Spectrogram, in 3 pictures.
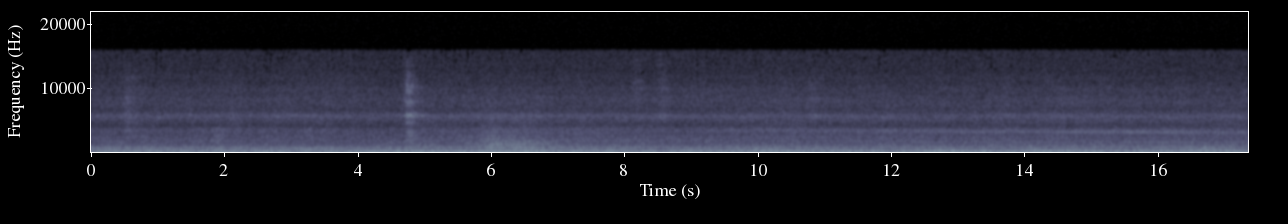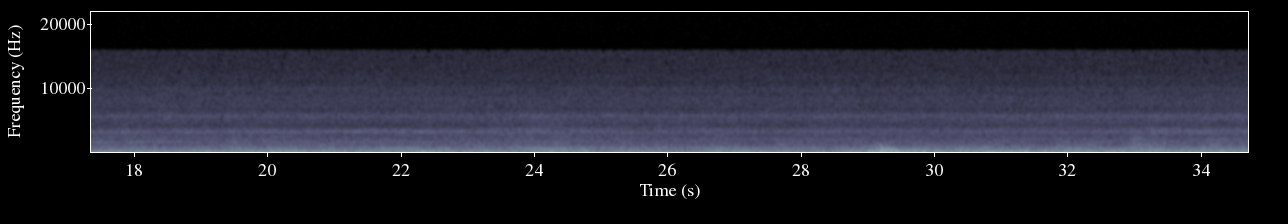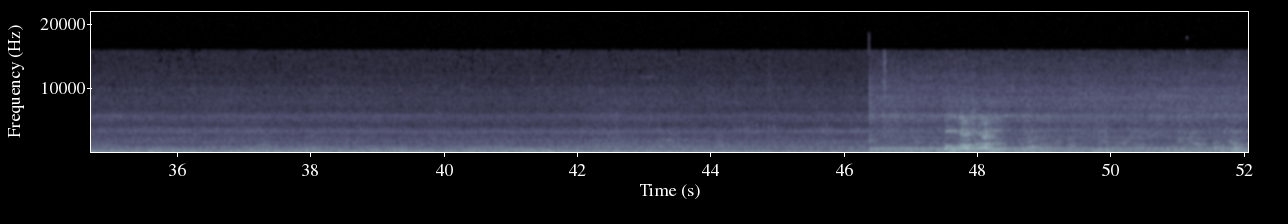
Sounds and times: machines 44.0 - 52.0
workers chatting 46.4 - 52.0

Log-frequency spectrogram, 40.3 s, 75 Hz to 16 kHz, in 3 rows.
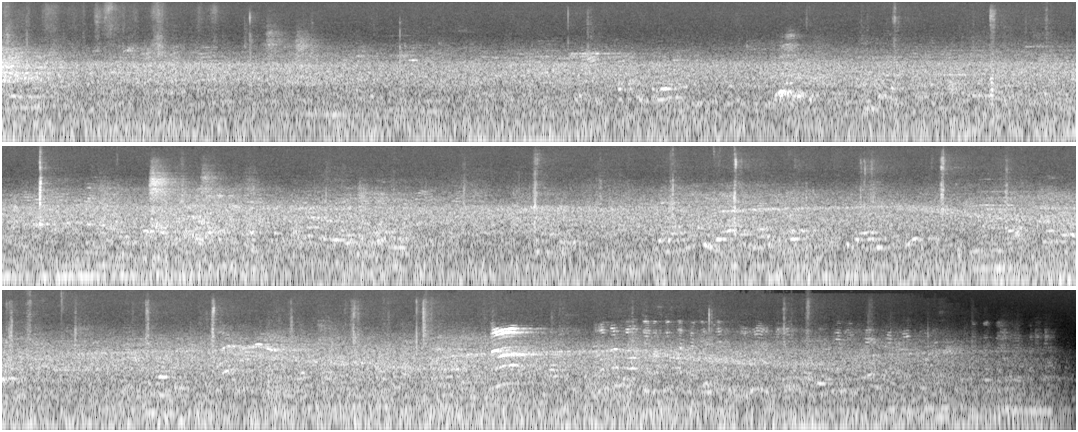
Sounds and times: light wind 0.0 - 40.2
people walking 19.0 - 32.9
people talking 28.6 - 38.2

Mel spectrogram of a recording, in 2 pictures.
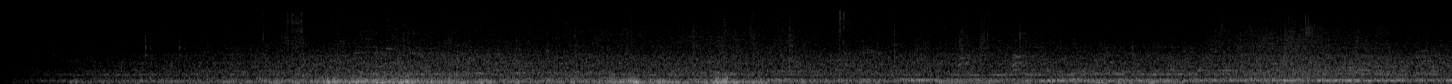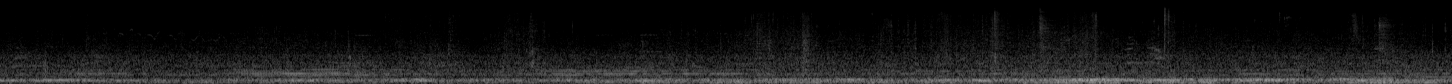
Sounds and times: pieces of wrap flutter in the strong wind 0.1 - 29.0
fence of the construction site rattles in the wind 0.5 - 29.0

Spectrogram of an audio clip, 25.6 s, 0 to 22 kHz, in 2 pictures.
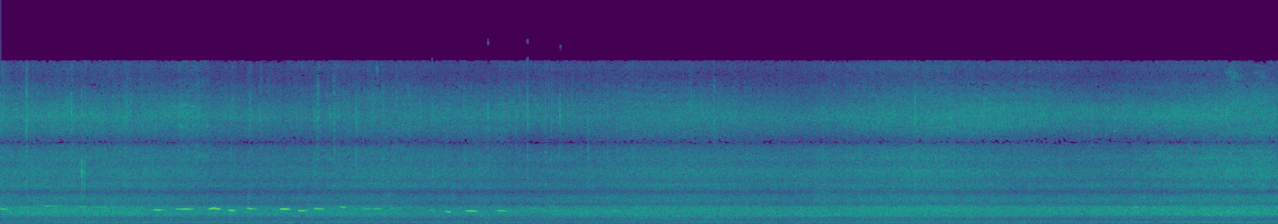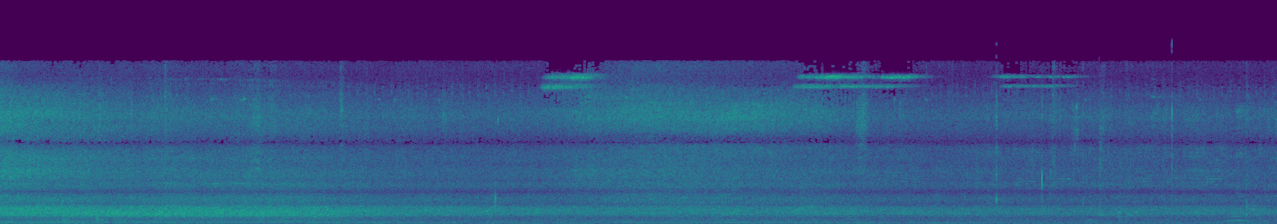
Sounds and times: Busy Crossroad 0.0 - 25.5
whistling man 0.4 - 5.2

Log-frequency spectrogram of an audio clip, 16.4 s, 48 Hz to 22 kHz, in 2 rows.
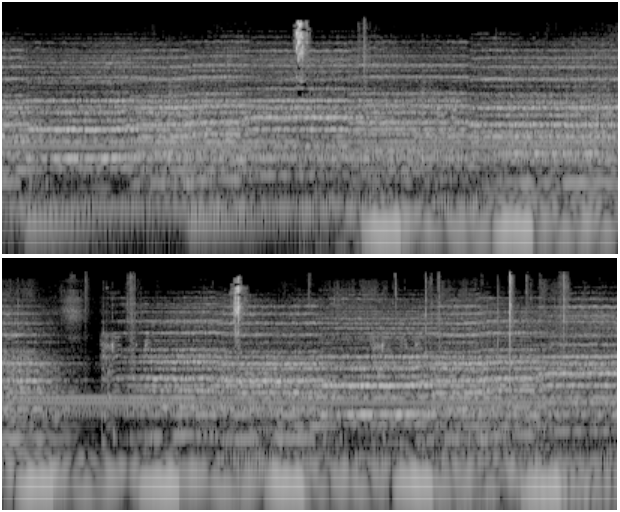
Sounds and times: playing the tapes 2.9 - 16.4

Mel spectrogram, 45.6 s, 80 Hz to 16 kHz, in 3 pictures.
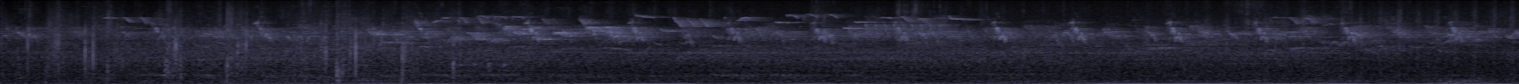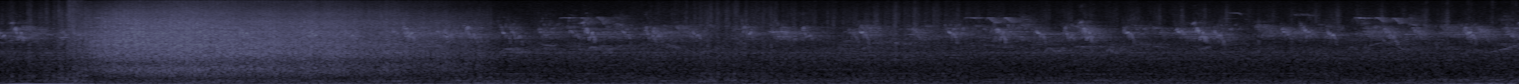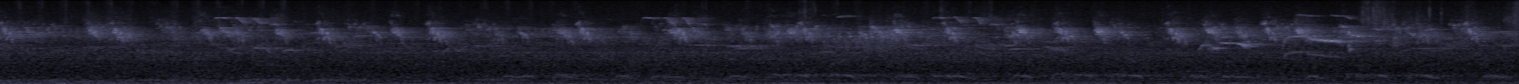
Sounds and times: doves 0.0 - 45.5
feathers 13.8 - 20.9
peacock love dance 14.9 - 20.6

